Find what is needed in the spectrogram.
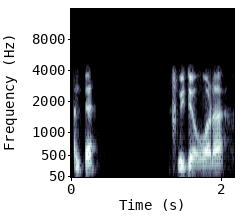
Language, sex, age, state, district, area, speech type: Telugu, male, 30-45, Andhra Pradesh, Srikakulam, urban, conversation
